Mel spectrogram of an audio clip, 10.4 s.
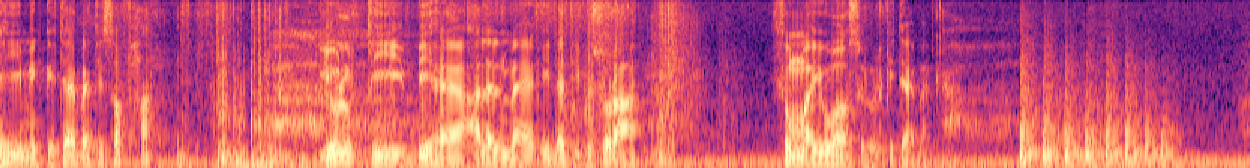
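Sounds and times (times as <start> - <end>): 
speech: 0.0 - 1.6, 2.7 - 5.5, 6.5 - 8.0
knocking on a door in a stage play: 8.5 - 10.0.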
